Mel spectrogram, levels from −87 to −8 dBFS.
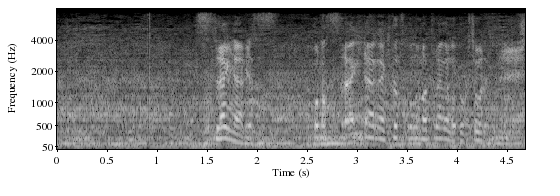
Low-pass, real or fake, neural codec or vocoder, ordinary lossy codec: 7.2 kHz; fake; codec, 16 kHz, 4 kbps, FreqCodec, larger model; none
